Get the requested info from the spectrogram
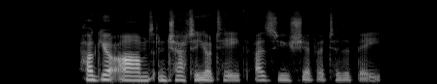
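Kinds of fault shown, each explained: One channel drops out: right after "arms and chatter your", at about 2.17 s, the speech abruptly sinks by about 6 dB and stays there until about 3.77 s. The likely cause is one stereo side going missing, so the mono sum carries only half the shared signal.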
